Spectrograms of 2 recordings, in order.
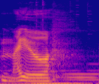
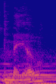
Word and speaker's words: Mayu: Hey, Mayu. It's pronounced Mayo.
